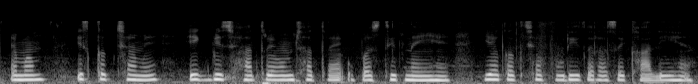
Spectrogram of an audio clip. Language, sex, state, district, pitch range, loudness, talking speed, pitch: Hindi, female, Bihar, Kishanganj, 200-220 Hz, -15 LUFS, 165 wpm, 210 Hz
